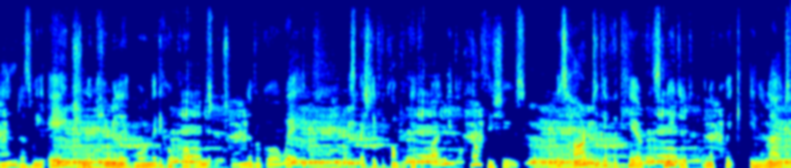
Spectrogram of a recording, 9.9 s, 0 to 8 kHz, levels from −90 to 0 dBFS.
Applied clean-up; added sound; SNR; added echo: classical method Wiener filter.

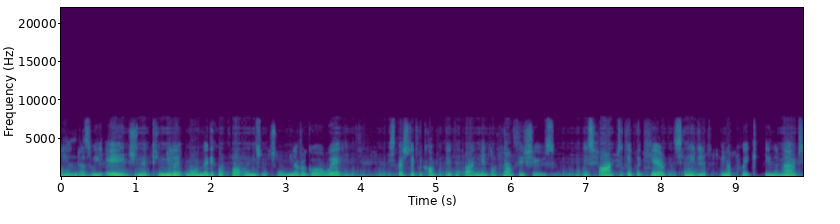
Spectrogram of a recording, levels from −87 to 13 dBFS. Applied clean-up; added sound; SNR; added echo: neural separator model SepFormer DNS4.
